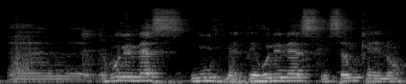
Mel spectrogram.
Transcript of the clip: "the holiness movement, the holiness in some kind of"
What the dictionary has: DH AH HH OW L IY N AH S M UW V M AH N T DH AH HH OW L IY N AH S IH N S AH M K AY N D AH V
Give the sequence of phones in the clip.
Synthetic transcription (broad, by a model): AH HH OW L IY N AH S M UW V M AH N T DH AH HH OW L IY N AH S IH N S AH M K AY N AH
